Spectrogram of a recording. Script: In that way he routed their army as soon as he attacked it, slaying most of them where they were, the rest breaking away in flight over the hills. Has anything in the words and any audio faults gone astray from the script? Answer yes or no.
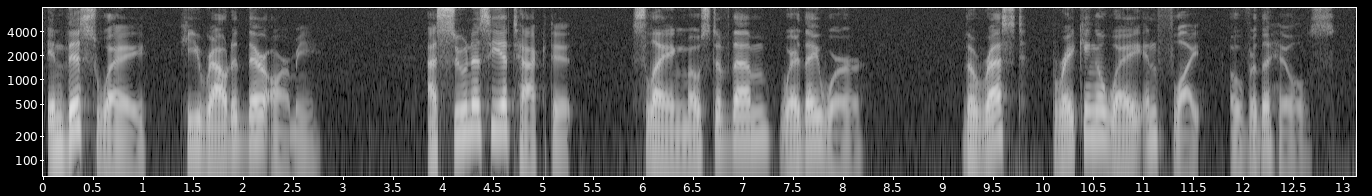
yes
